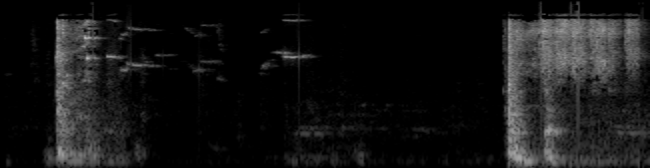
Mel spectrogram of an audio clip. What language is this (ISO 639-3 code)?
pus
